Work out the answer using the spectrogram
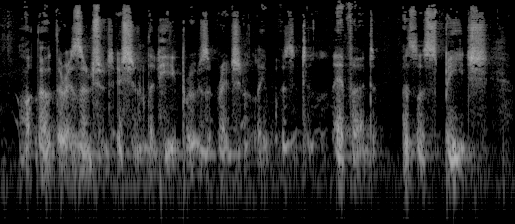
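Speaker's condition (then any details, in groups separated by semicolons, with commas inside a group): Spasmodic dysphonia; ENT exam with nasal camera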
